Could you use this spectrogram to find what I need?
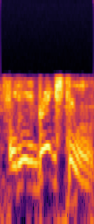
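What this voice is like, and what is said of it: Poor put-on Italian accent. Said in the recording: “your mangled Italian accent ... even in the poorest accent”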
